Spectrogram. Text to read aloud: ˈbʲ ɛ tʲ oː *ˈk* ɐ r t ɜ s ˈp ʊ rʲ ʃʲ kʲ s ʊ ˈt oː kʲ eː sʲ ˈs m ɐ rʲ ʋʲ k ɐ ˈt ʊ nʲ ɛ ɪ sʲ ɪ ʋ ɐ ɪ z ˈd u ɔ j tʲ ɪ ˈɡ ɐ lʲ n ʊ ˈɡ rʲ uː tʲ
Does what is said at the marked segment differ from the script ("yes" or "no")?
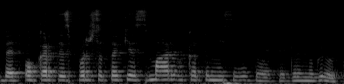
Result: no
